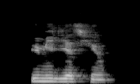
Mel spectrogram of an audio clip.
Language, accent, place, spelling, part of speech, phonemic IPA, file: French, France, Lyon, humiliation, noun, /y.mi.lja.sjɔ̃/, LL-Q150 (fra)-humiliation.wav
- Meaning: a humiliation, active or passive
